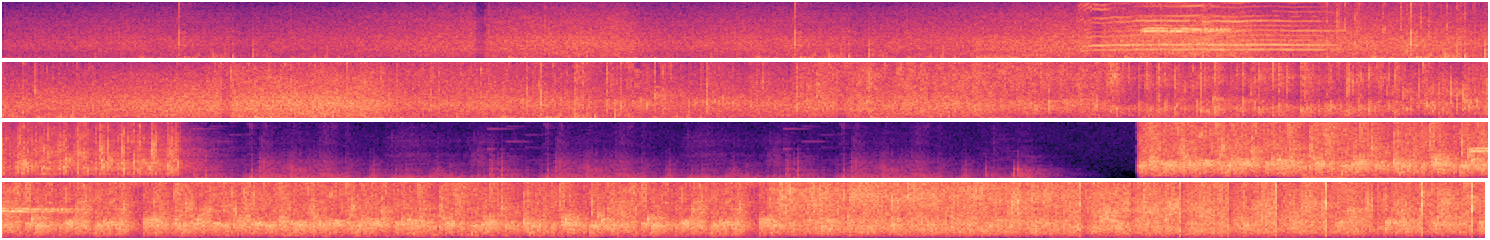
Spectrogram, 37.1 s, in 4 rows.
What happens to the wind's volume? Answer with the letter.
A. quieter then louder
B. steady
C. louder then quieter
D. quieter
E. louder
C.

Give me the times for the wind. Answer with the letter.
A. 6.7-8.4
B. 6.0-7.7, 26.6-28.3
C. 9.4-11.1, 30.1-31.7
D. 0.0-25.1
D.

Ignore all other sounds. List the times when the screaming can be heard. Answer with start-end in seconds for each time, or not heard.
6.7-8.4.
